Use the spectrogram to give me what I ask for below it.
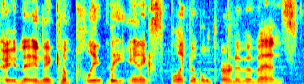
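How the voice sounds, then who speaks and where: A man's voice: fairly high pitch, fairly quick, slight background noise. Laid-back man running a tabletop game. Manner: relaxed, laughing, many ums. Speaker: game master.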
